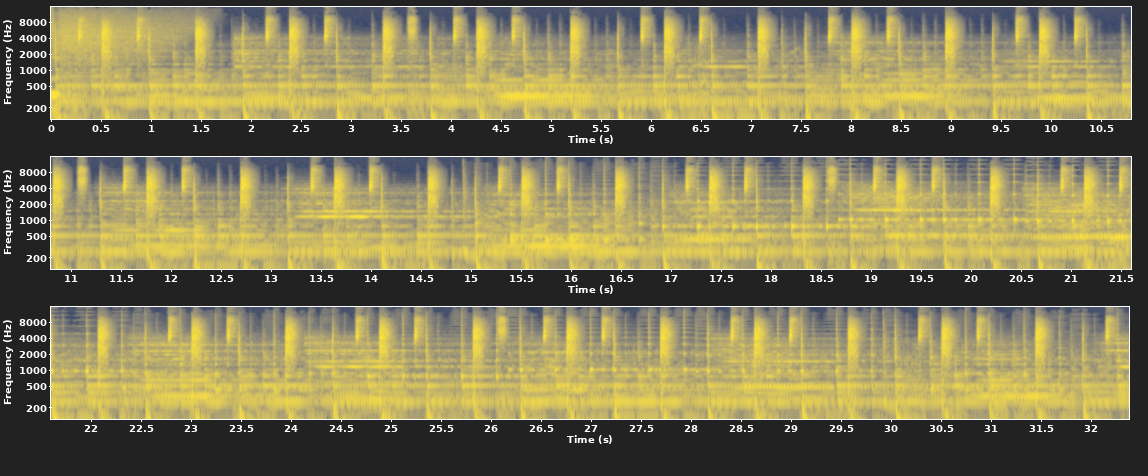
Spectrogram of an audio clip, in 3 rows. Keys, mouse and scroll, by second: 0.6 right click, 1.4 click, 2.3-3.6 middle drag, 3.6 right click, 4.5-5.6 drag, 6.3 shift+middle click, 6.9 right click, 7.4 middle click, 7.7 right click, 8.5 click, 9.1 middle click, 9.9-10.9 ctrl+right drag, 10.9 shift+middle click, 11.6 right click, 12.0 middle click, 12.6 right click, 13.3 click, 13.9 middle click, 14.5 right click, 15.3 click, 15.9 middle click, 16.1 right click, 16.5 click, 17.1 shift+middle click, 18.0-20.2 right drag, 20.2-21.4 drag, 21.4 right click, 22.1-23.2 drag, 23.4 shift+middle click, 24.2 right click, 24.7 shift+middle click, 25.1-26.1 right drag, 26.1 f, 26.6-27.7 drag, 28.9 shift+middle click, 29.4 right click, 30.1 click, 30.9-31.9 middle drag, 31.9 KP_3.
